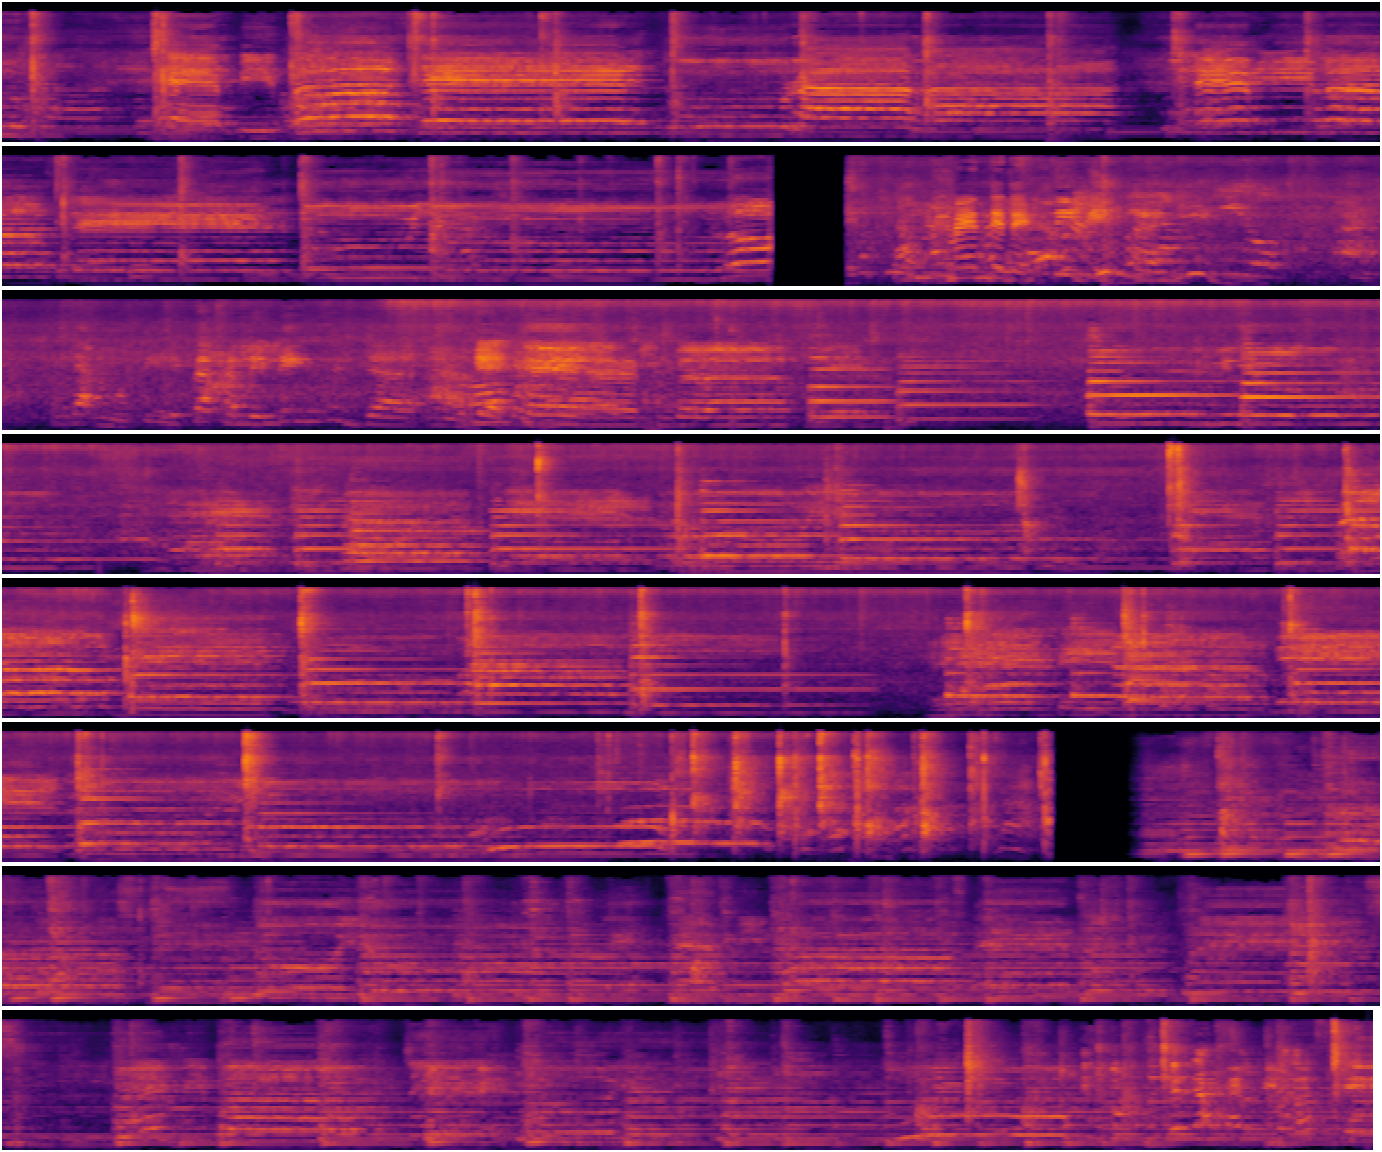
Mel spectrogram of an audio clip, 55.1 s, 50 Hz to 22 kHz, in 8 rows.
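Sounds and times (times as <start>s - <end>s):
group singing: 0.0s - 10.8s, 16.0s - 18.5s, 19.2s - 37.8s, 40.5s - 55.0s
people clapping: 0.0s - 10.8s, 21.1s - 39.8s, 40.4s - 42.3s, 44.7s - 46.0s, 46.7s - 48.4s, 52.7s - 55.0s
ukuleles strummed: 19.3s - 36.9s, 40.2s - 55.0s.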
